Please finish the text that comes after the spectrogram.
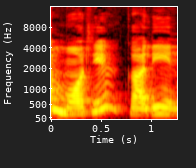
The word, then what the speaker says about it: मौर्यकालीन: तो यह हो गया मौर्य कालीन मौर्यकालीन यहां पे भी र का आधा उच्चारण होगा य का पूरा होगा मौर्यकालीन म और य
